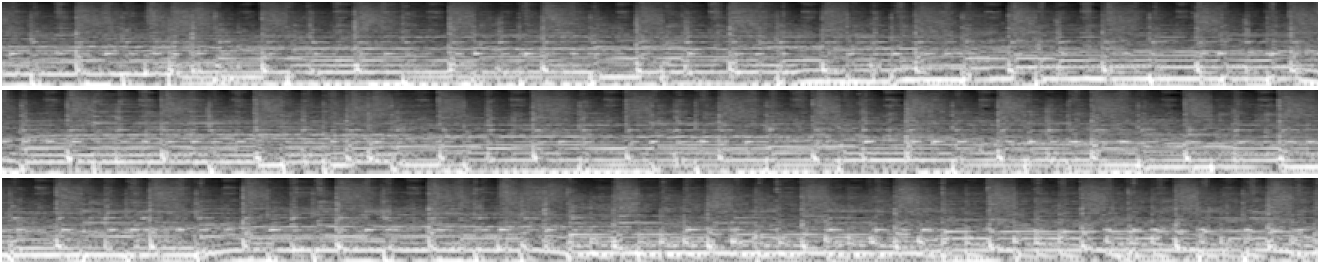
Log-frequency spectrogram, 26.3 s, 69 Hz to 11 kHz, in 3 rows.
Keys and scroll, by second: 0.8 ctrl+l, 7.8 a, 22.5 2, 23.2 Return.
